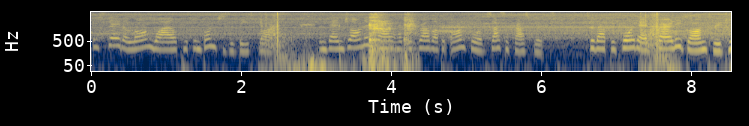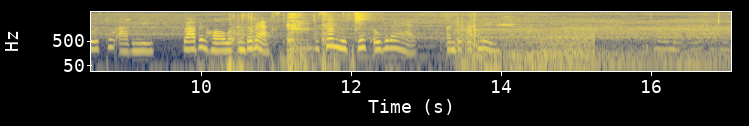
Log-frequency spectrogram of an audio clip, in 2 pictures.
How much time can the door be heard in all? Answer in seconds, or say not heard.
3 s.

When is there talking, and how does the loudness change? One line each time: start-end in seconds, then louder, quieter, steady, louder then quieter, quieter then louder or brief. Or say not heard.
0.0-14.1 louder
15.9-17.0 brief.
